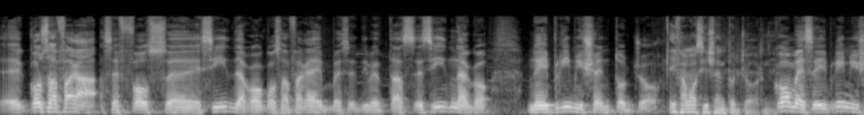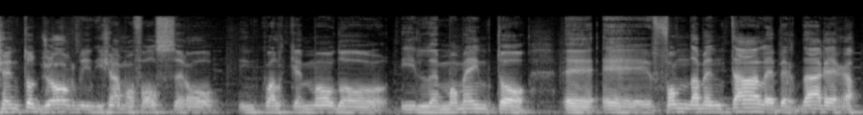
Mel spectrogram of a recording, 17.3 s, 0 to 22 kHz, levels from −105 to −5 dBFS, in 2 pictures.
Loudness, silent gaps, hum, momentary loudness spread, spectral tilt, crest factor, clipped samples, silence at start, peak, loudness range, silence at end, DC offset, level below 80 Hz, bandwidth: -29 LUFS; none; none; 10 LU; -5 dB/octave; 18 dB; under 0.1%; 0 s; -10 dBFS; 5 LU; 0 s; under 0.1%; -58 dBFS; 12 kHz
